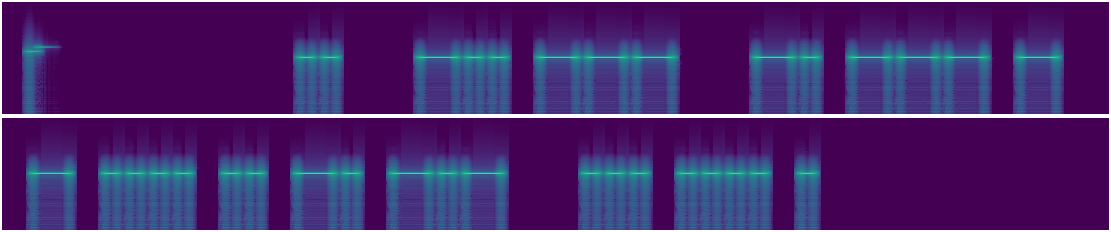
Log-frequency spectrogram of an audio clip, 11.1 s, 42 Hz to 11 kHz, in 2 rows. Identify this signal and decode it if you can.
Morse code, heard as a keyed tone, about 20 wpm, 700 Hz. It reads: I DO NOT THINK SHE
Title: Sets of 5 Words 20wpm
